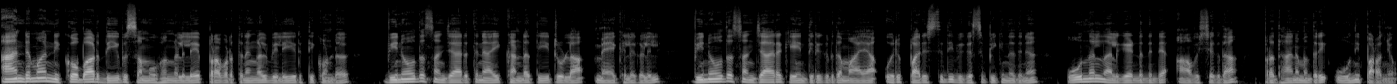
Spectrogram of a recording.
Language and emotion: Malayalam, neutral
